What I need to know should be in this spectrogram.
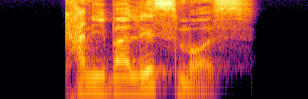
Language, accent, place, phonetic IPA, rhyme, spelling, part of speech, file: German, Germany, Berlin, [kanibaˈlɪsmʊs], -ɪsmʊs, Kannibalismus, noun, De-Kannibalismus.ogg
- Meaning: cannibalism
